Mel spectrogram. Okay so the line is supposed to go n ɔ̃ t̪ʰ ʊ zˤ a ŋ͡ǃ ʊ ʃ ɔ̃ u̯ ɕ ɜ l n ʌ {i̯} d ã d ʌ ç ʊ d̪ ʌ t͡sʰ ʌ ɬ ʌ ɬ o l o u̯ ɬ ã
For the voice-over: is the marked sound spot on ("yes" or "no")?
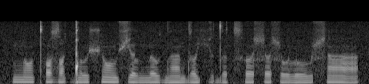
no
